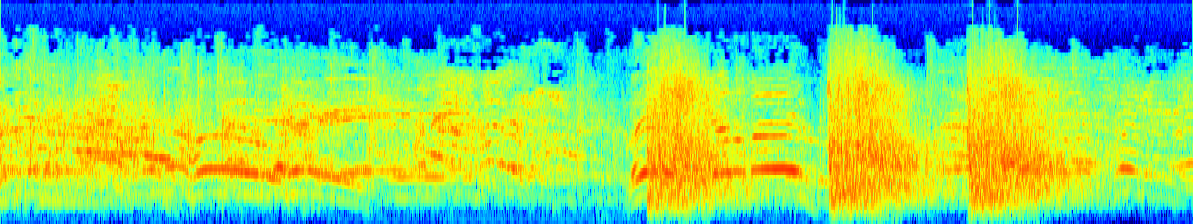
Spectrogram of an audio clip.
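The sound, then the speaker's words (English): Six-gun gunshots crack through a crowded saloon: three loud, sharp bursts in the latter half, each ringing out briefly, over steady crowd chatter and voices. “kindly refrain from shooting six guns in the establishment”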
